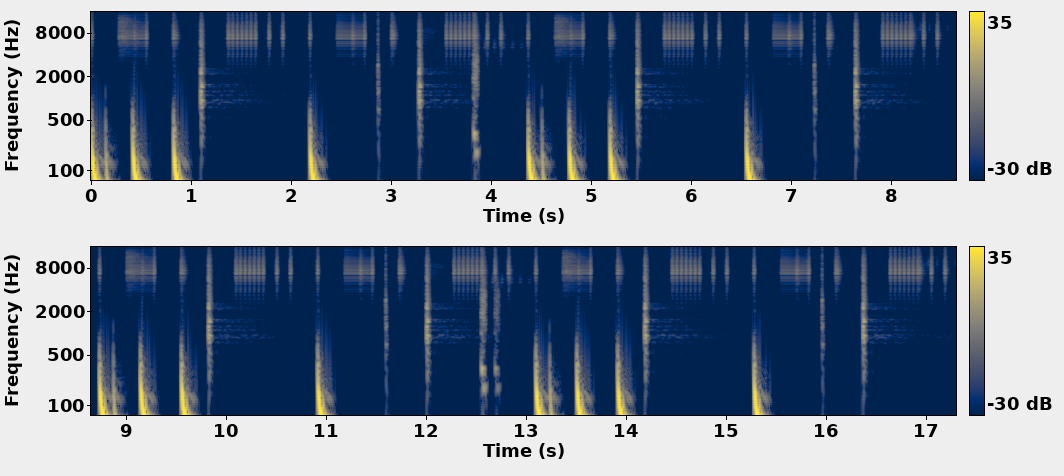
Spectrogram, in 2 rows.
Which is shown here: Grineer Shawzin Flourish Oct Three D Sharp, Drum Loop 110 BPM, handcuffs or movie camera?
Drum Loop 110 BPM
